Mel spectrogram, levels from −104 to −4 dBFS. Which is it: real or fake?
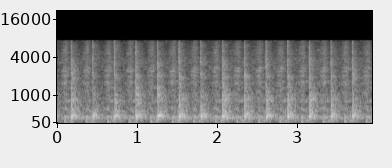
real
